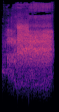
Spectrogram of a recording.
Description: Insect Voice Cry, Animal, Insect, Voice, Cry, Emotion, Vocalization, Bug; Pain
